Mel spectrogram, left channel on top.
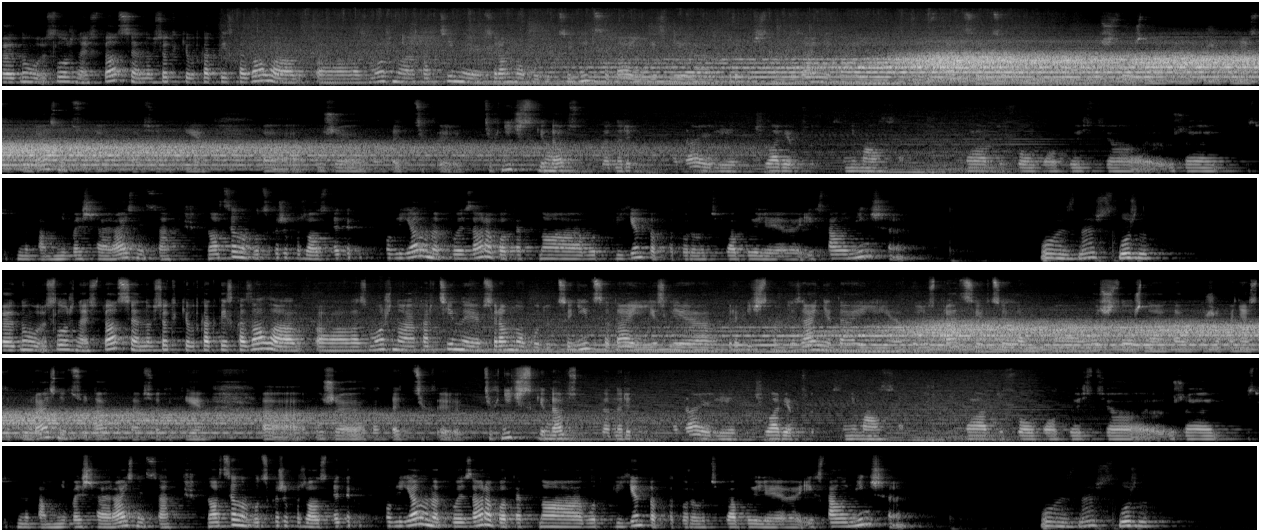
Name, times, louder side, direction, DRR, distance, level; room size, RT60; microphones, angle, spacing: voice 1, 0.0-14.1 14.4-16.2 16.5-18.3 18.6-18.9 19.4-20.5 21.0-21.5 21.8-21.9 22.2-24.7 25.3-28.4 29.0-34.2, right 4 dB, 40° right, 12 dB, 0.5 m, -28 dB
sound 1, 2.3-20.1, left 4 dB, 60° left, 0.7 m, -23 dB
sound 2, 16.9-23.8, right 3 dB, 80° right, 0.9 m, -42 dB
voice 2, 17.9-18.3 35.5-36.6, left 2 dB, 20° left, 12 dB, 0.3 m, -29 dB
7.1 x 6.0 x 5.4 m, 0.73 s
head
